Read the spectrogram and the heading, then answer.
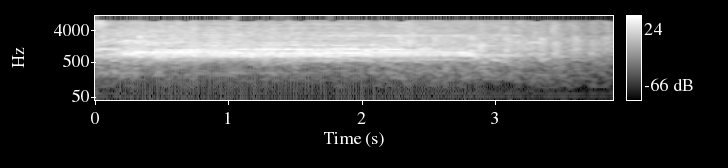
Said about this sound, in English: So ask yourself, just what are these ignoramuses cheering about?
